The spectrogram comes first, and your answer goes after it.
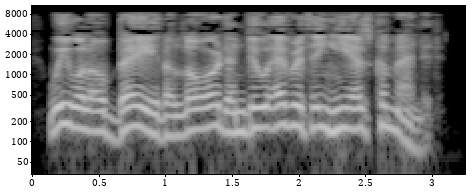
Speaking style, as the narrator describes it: the people shouted

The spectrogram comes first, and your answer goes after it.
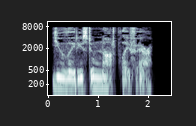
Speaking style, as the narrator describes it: he grumbled good-naturedly

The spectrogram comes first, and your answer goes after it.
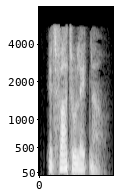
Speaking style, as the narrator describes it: he said wearily

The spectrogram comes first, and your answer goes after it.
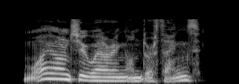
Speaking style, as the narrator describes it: She sighed

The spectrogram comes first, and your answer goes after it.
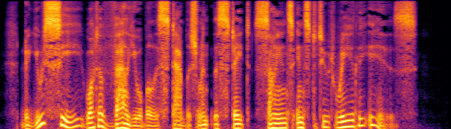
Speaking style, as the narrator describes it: said Ferris, suddenly dropping his voice

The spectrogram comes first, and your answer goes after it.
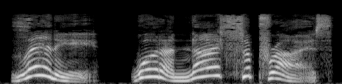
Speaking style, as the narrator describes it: she said in a foghorn voice that would have sent birds into the air

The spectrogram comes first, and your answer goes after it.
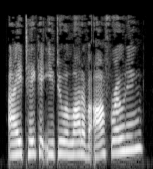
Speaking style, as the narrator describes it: Ramos chuckled

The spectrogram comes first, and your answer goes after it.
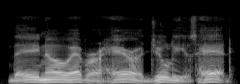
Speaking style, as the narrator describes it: Penny chuckled

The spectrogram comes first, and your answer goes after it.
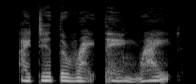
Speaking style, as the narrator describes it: She whispered

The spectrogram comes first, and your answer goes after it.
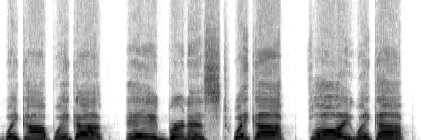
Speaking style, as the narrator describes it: reporters would … yell at the television set

